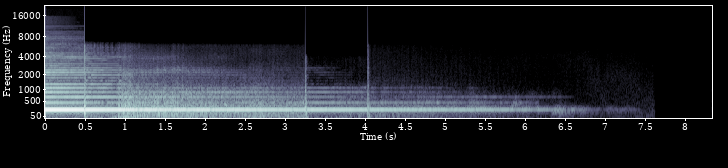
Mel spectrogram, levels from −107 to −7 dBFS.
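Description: At 0.53 s the music undergoes a call bitrate drop that lasts to the end of the clip. The encoder was starved of bits, which fits a fall from 32 kbps to 8 kbps. The top end narrows from 20 kHz to 4 kHz, and the sound turns muffled and watery, worst over a 2.71 s stretch. Unlike packet loss, there are no gaps or stutters, just continuous coarse coding.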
